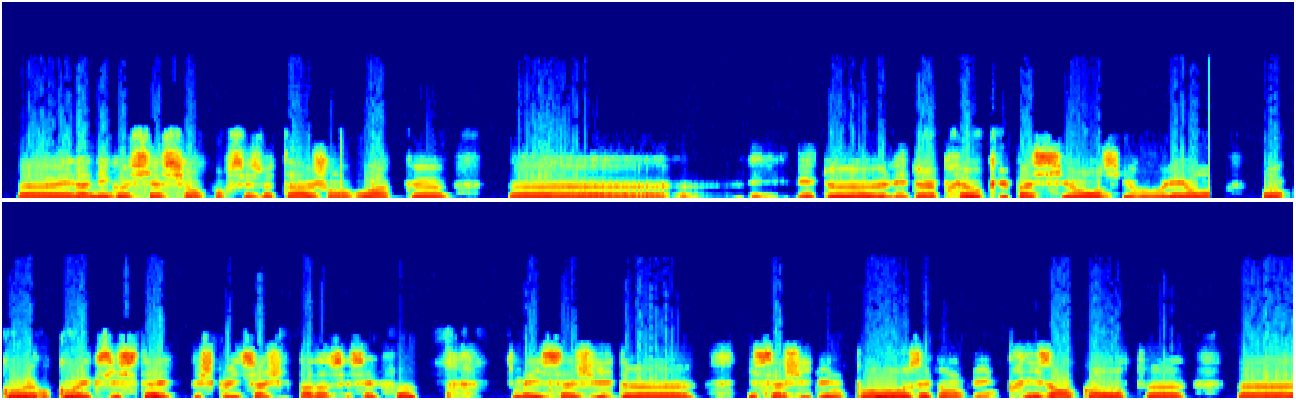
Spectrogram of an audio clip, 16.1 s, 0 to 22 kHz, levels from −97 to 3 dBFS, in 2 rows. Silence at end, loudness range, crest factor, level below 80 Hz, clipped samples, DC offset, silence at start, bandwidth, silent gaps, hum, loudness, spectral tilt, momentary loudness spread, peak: 0 s; 2 LU; 12 dB; -48 dBFS; under 0.1%; under 0.1%; 0.1 s; 8 kHz; 7.54-7.64 s; none; -15 LUFS; -7 dB/octave; 10 LU; -4 dBFS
